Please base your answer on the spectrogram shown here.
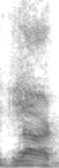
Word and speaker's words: glad: গ্ল্যাড না, উচ্চারণ হবে গ্লাড।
